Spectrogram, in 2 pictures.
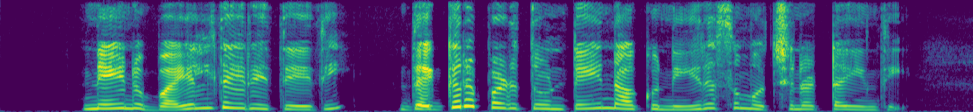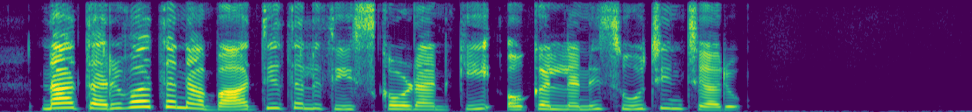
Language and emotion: Telugu, sad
